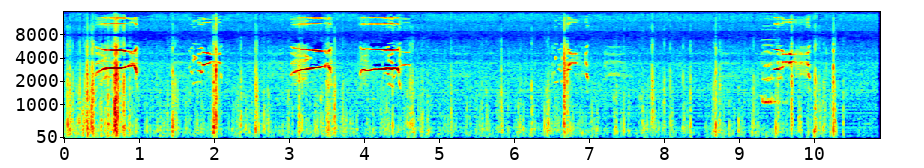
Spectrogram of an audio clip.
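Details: Osprey at a nest in Port Lincoln, Australia, on 15 November 2020, as the mother arrives to help: several thin, rising whistled chirps in short bursts, heard over heavy wind buffeting and rumbling outdoor noise.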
